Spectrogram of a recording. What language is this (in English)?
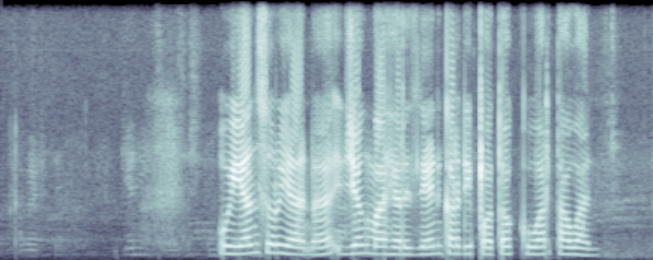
Sundanese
